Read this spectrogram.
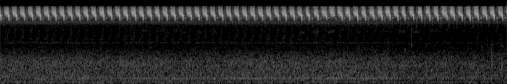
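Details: Ruspolia interrupta, a conehead katydid, singing: a very high, continuous buzzing made of rapid, even pulses, about twelve per second, steady throughout without pause.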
